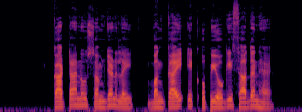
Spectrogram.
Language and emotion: Punjabi, neutral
